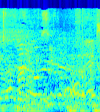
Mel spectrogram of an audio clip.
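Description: Crowd chatter: several people talking at once close by, over a steady low hum.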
